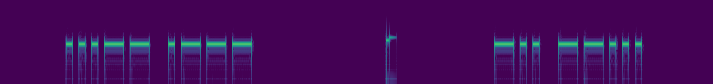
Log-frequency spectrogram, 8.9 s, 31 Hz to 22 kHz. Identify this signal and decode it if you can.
Morse code, heard as a keyed tone, about 15 wpm, 700 Hz. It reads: 3 J D 7
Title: Single-Letter Single-Number 15wpm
